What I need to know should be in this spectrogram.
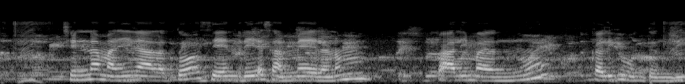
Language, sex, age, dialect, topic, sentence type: Telugu, female, 31-35, Central/Coastal, agriculture, statement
